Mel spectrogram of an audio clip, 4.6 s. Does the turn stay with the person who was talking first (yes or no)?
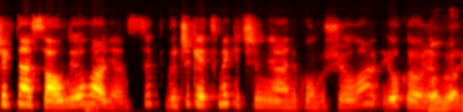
no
